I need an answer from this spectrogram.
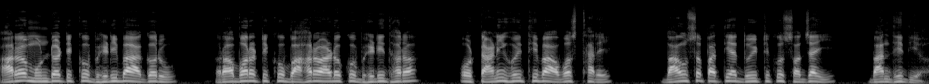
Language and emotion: Odia, neutral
